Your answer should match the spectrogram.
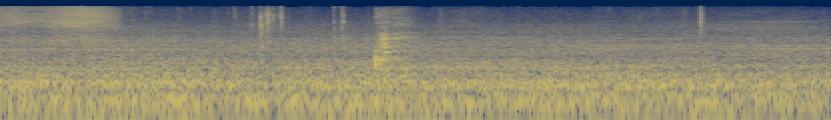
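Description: Steady hum inside a parked car's cabin. Near the start there is a brief hiss as a soda bottle cap is twisted, and a few light clicks follow from the bottle and packaging being handled.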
